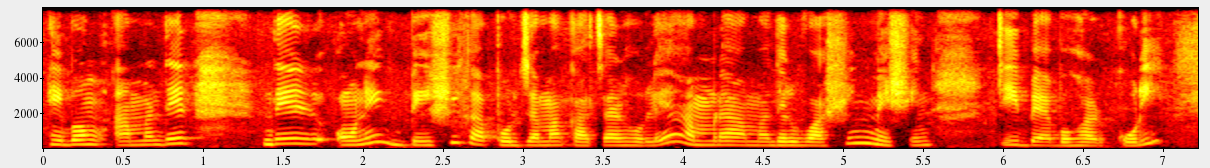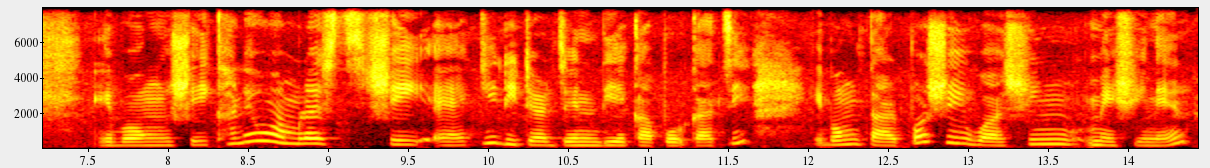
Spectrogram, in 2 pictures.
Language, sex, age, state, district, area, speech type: Bengali, female, 18-30, West Bengal, Kolkata, urban, spontaneous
